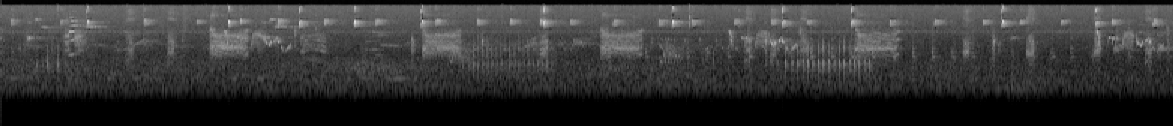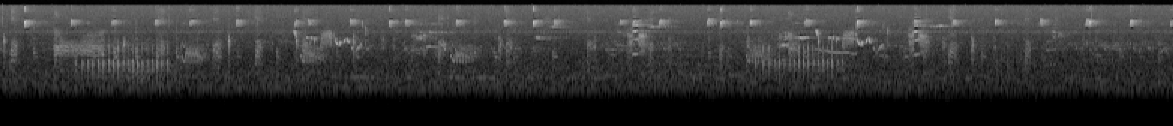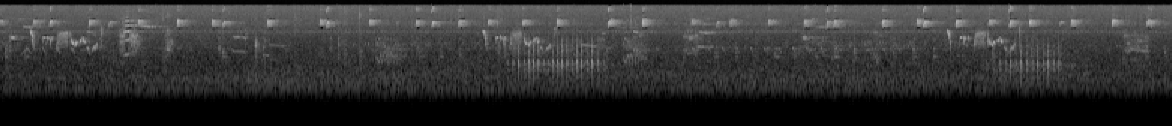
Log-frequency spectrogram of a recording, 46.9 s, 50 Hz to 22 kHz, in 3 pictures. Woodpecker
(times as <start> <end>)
0.4 1.2, 5.6 7.4, 10.3 12.0, 16.5 18.4, 25.6 27.0, 38.0 39.9, 44.4 45.6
